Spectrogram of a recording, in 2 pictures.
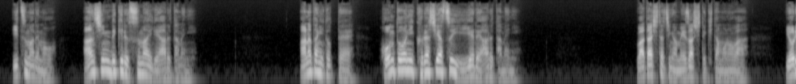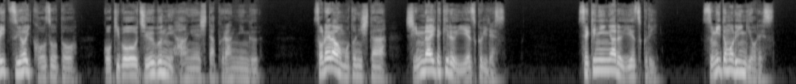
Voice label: cm narration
